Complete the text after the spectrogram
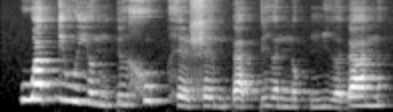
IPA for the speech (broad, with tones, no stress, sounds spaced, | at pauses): w a˦˥ k̚ j u˧ j ə˨˩ ŋ ɗ ɨ˨˩ x o˦˥ p̚ h e˨˩ ʂ e˨˩ m ɗ a˨˩ t̚ ɗ i˨˩ ə̯ n o˨˩ k̚ ɲ i˨˩˨ ə̯ ɗ a˧ n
